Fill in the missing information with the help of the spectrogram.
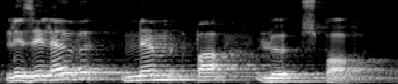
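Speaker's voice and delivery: very slow, each word set apart for pupils; slow dictation. Shown as a demonstration. Teacher reading the negative sentence slowly to pupils. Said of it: "الجملة النافية".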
